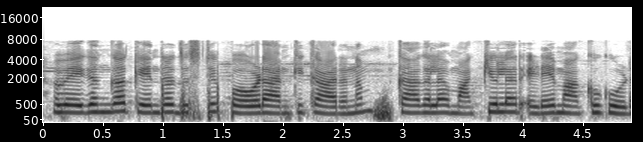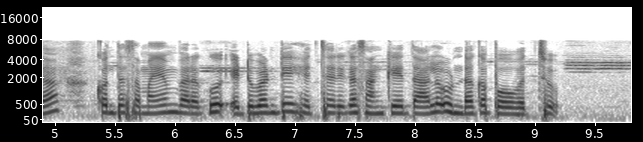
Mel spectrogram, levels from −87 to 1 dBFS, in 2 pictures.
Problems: constant background noise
